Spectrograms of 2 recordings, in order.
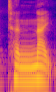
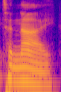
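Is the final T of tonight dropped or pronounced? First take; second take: pronounced; dropped. First: The word ends with a clear final T. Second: The word ends without a final T sound. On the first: The speaker calls it right. "You got to close that off with a T" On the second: The speaker calls it wrong. "don't put the T on the end of it"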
